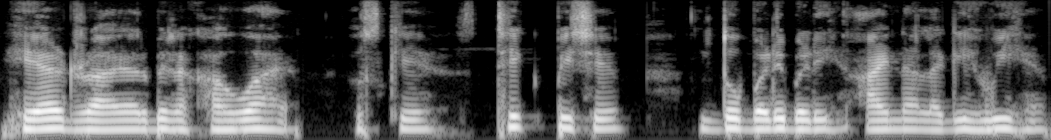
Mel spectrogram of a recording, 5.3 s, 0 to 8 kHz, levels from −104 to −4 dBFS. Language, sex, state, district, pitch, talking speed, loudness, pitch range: Hindi, male, Jharkhand, Ranchi, 155 Hz, 180 wpm, -18 LUFS, 150-160 Hz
